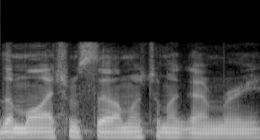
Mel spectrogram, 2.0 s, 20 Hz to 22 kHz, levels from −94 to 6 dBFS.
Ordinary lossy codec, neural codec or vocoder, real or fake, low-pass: MP3, 64 kbps; none; real; 7.2 kHz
